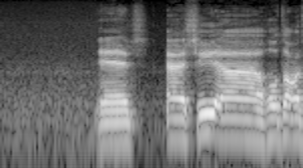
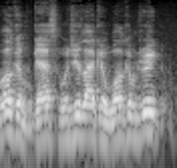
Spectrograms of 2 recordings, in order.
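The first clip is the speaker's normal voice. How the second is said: normal talking voice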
